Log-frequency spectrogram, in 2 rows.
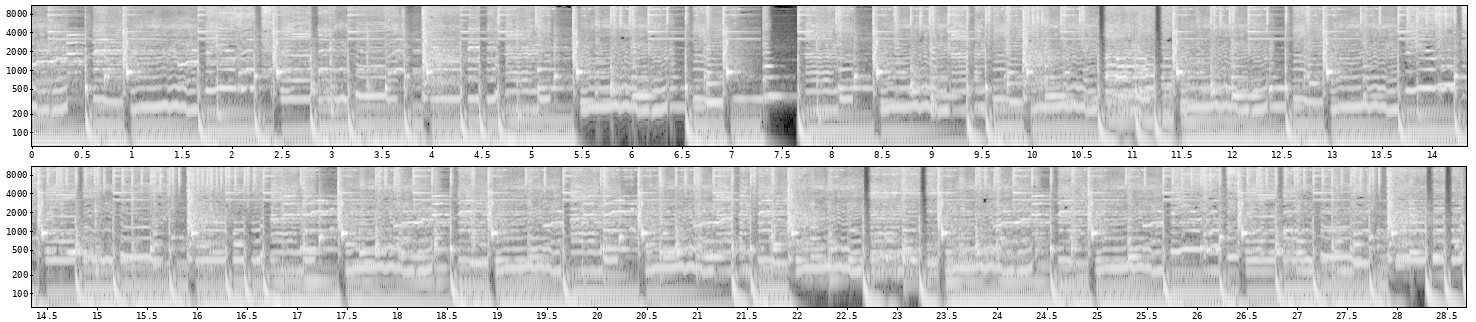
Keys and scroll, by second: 0.0 Return, 0.4 space, 5.4 space, 9.2 Caps_Lock, 10.6-11.9 typing, 16.0 Return.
